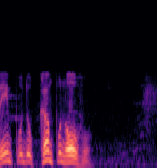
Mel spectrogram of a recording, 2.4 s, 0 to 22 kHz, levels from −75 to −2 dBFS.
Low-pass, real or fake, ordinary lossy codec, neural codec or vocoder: 3.6 kHz; real; none; none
